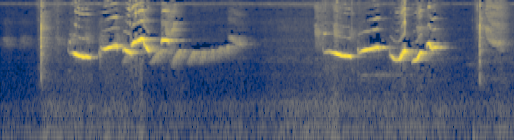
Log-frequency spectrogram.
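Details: White-rumped shama song played to get other shamas singing: two clear whistled phrases, each rising and twisting through rich melodic notes, separated by about a second of silence.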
